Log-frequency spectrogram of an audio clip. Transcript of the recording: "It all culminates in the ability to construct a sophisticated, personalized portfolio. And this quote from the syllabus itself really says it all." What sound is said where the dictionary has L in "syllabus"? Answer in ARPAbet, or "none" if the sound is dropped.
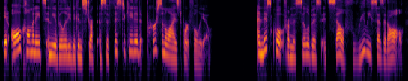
L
